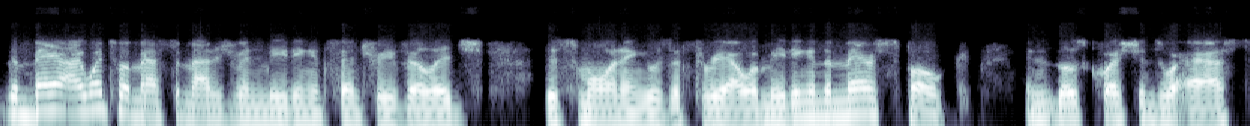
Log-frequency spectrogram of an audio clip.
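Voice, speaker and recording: A man's voice: mid-range voice, no room sound. Older man on a tinny phone line. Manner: earnest, emphatic, repeats his points. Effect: heard over a cell phone line. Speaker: city commissioner calling in as a guest. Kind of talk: phone-in interview answers.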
